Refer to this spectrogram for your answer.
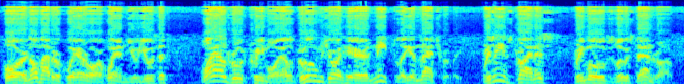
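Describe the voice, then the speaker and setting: A man's voice: fairly high pitch, very animated, moderate pace, a little hiss or hum, low-quality recording. An American man announcing on 1940s radio with a polished sales delivery. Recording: vintage radio broadcast.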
